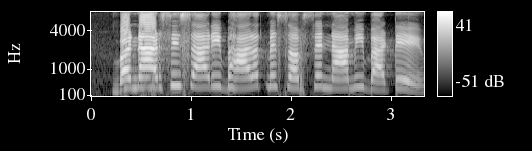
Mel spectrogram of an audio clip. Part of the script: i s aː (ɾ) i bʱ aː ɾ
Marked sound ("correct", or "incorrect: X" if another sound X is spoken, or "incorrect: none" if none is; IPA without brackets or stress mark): correct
